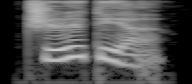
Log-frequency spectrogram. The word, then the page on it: 指点: zhǐ diǎn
